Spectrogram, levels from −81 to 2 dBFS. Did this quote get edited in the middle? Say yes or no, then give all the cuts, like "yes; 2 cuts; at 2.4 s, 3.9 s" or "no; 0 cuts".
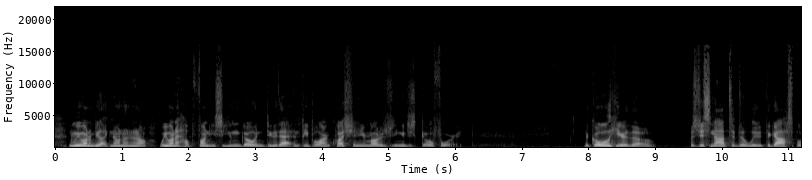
no; 0 cuts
